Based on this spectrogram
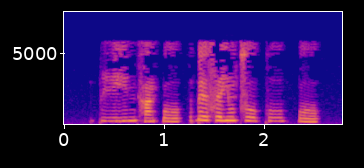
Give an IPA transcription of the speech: p iː˨ j i˦ ŋ h ã˨ k͡p o˨ | ɗ ɛ˦ s ɛ˦ j ũ˦ t͡s o˦˨ k uː˦ k͡p o˨

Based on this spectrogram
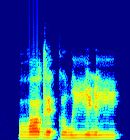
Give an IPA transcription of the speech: ɦ ɒ d ɛ k ʊ w iː ɳ iː

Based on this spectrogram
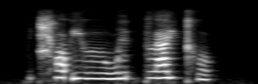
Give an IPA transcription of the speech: t͡ɕʰ ɔ˥˩ ʔ j ɯː˧ w i˦˥ ʔ p l a˥˩ j kʰ o˨˩ k̚

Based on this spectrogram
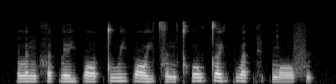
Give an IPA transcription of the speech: l ɐ˧ ŋ h ɐ˧ t̚ l e˧ j p ɔː˨˥ t̚ t̪ uː˥ j p ɔː˧ j t͡s ɐ˨ n kʰ o˥ w t̪ ɐ˥ j kʷ aː˥ t̚ h ɪ˨ k̚ m ɔː˨˧ f ɪ˨ k̚

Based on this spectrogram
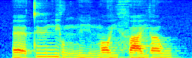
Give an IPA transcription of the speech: ɛː˨˩ t̪ yː˥ n j ʊ˨˩ ŋ n̪ iː˨˩ n̪ ɔː˨ j f aː˨ j ɐ˨ w

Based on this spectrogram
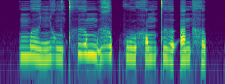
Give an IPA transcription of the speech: m ə̤ː˨˩ ɲ ɔ̤˨˩ ŋ t̪ʰ ɨ˧ ə̯ m ɨ̰˧˥ ɣ ə˦˥ p̚ h w u˨˦ h ɔ˧ m t̪ ɨ˧˩ ə̯ ʔ a˧ n h ə˨˩ p̚

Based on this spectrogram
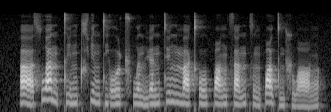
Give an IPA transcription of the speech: ä˨˩ s w a˥˩ n t̪ i˧˥ n t͡ɕʰ i˥˩ n t̪ j o˧˥ ʊ̯ ʈ͡ʂʰ w ə˨˩ n ɥ ɛ˧˥ n t̪ y˥ n m ä˧˥ kʰ o˧˥ ʊ̯ p ɑ˧˥ ŋ s a˧˥ n t͡s ʊ˨˩ ŋ p ɑ˥˩ ʊ̯ t̪ y˩ n ʂ w ɑ˨˩˦ ŋ

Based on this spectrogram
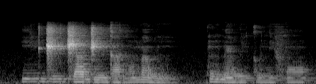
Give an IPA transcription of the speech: j i˦ d͡ʒ i˦ d͡ʒ a˦ d͡ʒ ĩ˧ ɡ a˧ ɡ ɔ̃˦ m ã˦˨ w ĩ˨ | k ũ˧ ɡ͡b ɛ̃˨ w i˨ k u˨ n i˧ f ɔ̃˦

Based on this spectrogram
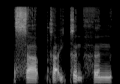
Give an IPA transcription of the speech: s aː˨˩ p̚ k a̰˧˥ j k ə̰˧˨ n h ə˧ n

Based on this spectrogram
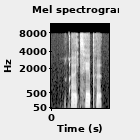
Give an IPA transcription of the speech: qʼ ẽ t͡sʰ e pʰ ə̃

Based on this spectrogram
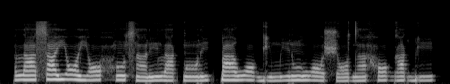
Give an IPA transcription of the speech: l a˧ s a˦ j ɔ˦˨ j ɔ˨˦ h ɔ̃˧ s ã˨ ɾ ĩ˨ l a˨ k͡p ɔ̃˨ ɾ i˨˦ k͡p a˦ w ɔ˦˨ ɡ i˨ m i˨˦ ɾ ũ˦ w ɔ˦˨ ʃ ɔ˨˦ d ã˧ h ɔ˦ ɡ a˦ ɡ͡b i˦

